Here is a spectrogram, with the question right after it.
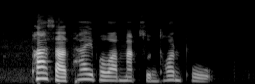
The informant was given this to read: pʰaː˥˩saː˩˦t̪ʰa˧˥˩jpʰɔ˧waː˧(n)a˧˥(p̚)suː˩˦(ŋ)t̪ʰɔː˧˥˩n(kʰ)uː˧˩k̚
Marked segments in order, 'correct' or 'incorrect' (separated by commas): incorrect, incorrect, incorrect, incorrect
